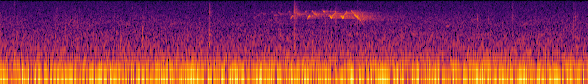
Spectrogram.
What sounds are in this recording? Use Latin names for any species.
Setophaga pensylvanica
